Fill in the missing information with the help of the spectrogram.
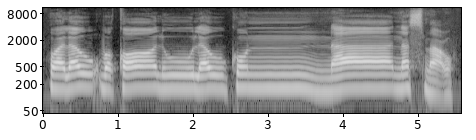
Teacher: یہ جو کننا ہے اس کو ہم تھوڑا سا لمبا کریں گے چونکہ اس کے آگے الف آ رہی ہے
